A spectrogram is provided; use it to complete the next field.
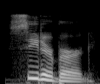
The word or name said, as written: cedarburg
